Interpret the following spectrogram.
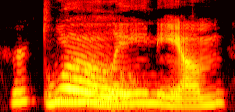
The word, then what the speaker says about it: Herculaneum: Herculaneum. Yeah. It's like it's a town. Okay. Like Hercules, but then it says Lanium.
